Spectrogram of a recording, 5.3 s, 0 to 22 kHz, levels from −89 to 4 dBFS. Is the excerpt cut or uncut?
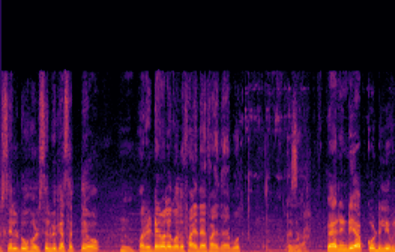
uncut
